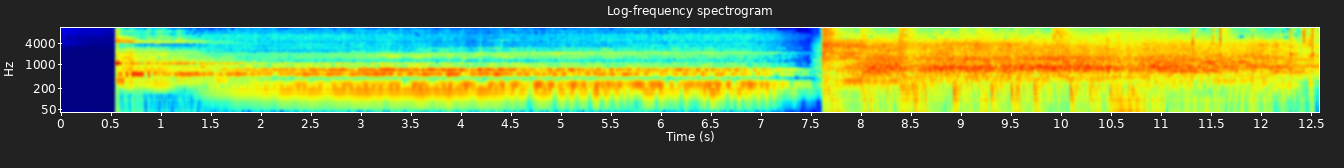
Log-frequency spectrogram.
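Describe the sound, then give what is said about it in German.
A sustained, bright musical chord holds for several seconds, then cuts abruptly to loud, dense audience applause and cheering for the opening of a Bundesliga football talk show, carrying on steadily to the end. “Das ist wie immer euer Applaus für diese richtige Entscheidung, eingeschaltet zu haben beim einzig relevanten Fußballformat.”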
